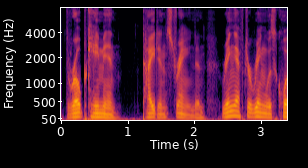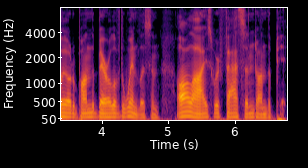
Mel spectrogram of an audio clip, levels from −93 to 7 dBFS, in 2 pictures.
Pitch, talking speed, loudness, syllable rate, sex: 95 Hz, 240 wpm, -20 LUFS, 6.2 syllables/s, male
